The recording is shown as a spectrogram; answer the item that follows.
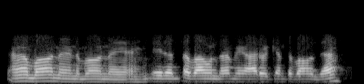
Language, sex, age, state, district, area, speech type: Telugu, male, 60+, Andhra Pradesh, Sri Balaji, urban, conversation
